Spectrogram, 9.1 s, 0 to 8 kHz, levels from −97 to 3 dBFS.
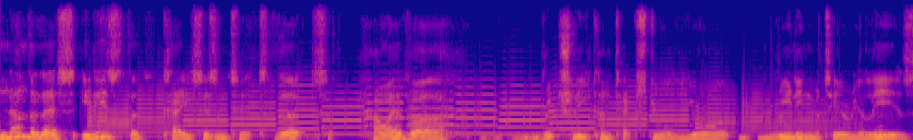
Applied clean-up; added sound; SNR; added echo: none; Trumpet; 17 dB; reverberation time 0.2 s.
